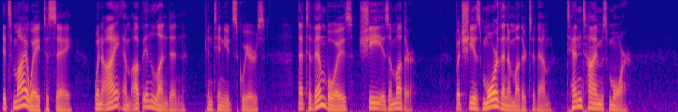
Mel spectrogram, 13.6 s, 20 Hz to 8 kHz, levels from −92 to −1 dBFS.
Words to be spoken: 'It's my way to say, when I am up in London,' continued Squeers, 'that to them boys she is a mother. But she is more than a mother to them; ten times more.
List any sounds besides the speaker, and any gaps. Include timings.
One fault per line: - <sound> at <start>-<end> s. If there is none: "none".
none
